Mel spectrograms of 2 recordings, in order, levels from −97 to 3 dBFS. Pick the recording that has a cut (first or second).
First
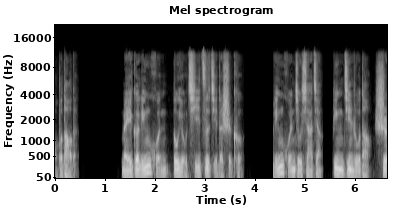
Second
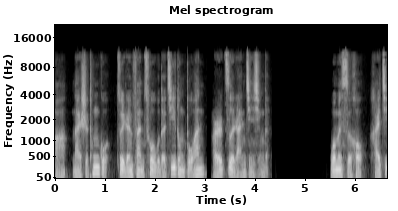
first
